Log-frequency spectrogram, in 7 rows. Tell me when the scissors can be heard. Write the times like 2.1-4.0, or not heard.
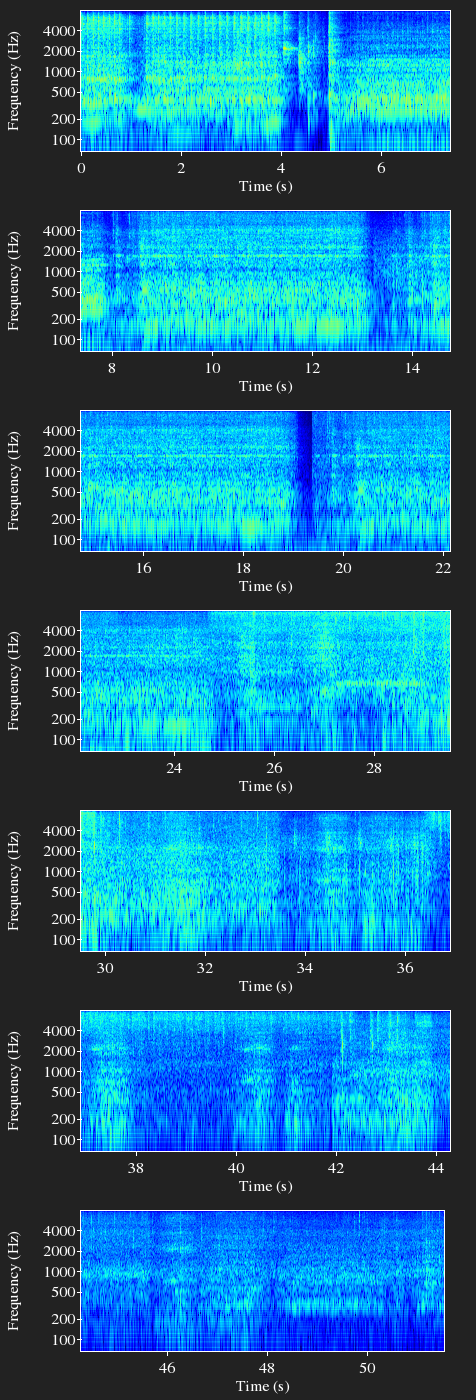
3.0-5.2, 28.6-30.4, 41.9-44.0.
